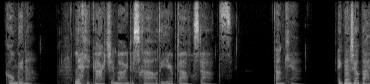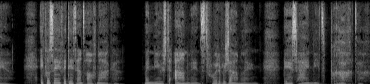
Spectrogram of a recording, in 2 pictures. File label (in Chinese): 荷兰语女声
